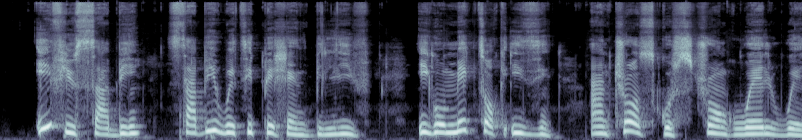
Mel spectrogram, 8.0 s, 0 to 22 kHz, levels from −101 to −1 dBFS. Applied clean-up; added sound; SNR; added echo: neural mask model Resemble Enhance denoiser.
